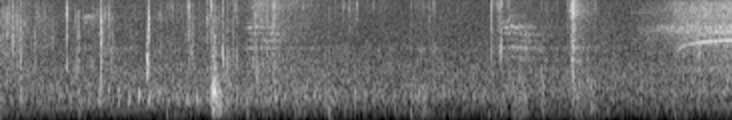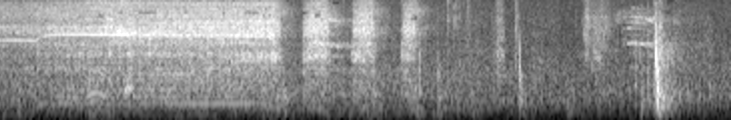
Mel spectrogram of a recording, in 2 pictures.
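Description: Cordless drill on a roof of OSB sheathing: about halfway through the motor spins up with a rising whine and runs for two to three seconds, then gives a few short bursts. Scattered knocks come before it.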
